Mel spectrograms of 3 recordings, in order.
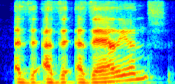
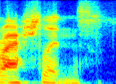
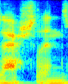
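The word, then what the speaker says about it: Aislings: It's Irish, so it's The Midnight Court and Other Ashlins. So again, I would never have thought it was Ashlins, but yeah, it's Ashlins, that final word.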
